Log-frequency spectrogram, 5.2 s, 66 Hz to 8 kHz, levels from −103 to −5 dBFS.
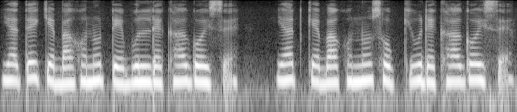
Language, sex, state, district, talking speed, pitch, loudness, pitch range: Assamese, female, Assam, Kamrup Metropolitan, 115 wpm, 240 Hz, -14 LUFS, 235-250 Hz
